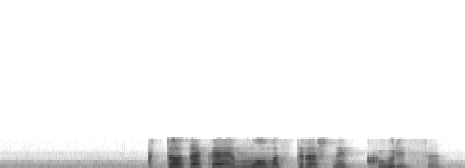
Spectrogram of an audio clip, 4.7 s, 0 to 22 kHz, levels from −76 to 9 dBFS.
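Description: At 1.22 s, packet loss with the last packet repeated: a 20 ms gap is filled by replaying audio, giving a small blip where the waveform shows a duplicated segment and a seam.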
